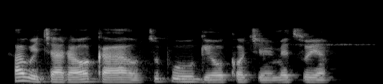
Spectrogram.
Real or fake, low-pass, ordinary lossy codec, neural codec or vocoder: real; 5.4 kHz; none; none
